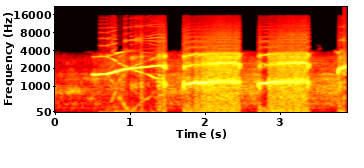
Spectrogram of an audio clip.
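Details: Hungry falcon chick begging in Włocławek, Poland, on 27 May 2022 as its father brings food. A thin, rising whistled whine swells into long, raw, screeching wails with brief pauses, and another cry begins at the end.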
